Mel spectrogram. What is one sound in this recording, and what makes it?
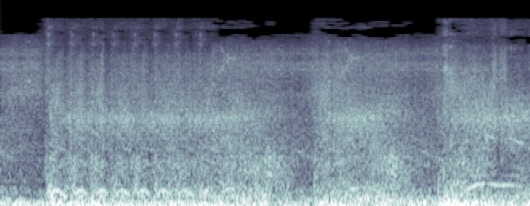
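An energy blast whooshes and crackles loudly.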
